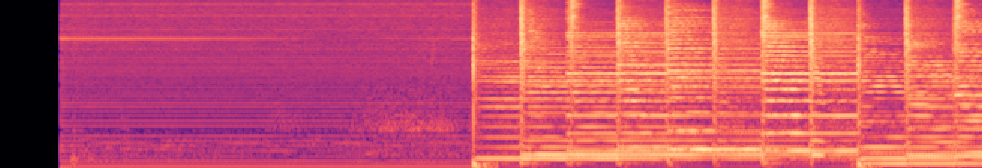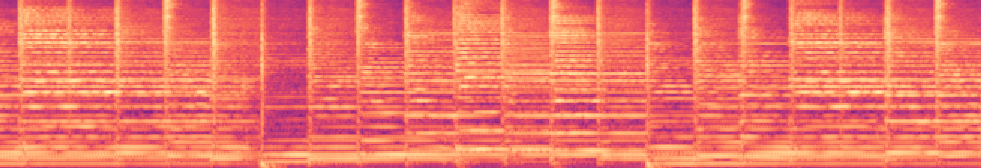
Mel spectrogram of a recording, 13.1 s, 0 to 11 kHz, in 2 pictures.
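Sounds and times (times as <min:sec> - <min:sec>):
electrical hum: 0:00.4 - 0:05.0
acoustic-electric guitar chords: 0:00.4 - 0:13.0.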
